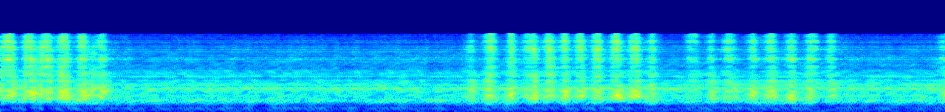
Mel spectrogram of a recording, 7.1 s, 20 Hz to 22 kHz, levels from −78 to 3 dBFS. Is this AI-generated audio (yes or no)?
yes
